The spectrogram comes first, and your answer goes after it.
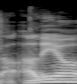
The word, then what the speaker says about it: Aleo: any better but the the canonical pronunciation is Alo rhymes with paleo so at least that's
